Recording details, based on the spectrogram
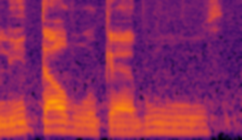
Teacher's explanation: ketika didahului dengan huruf yang kemudian berharokat fathah, maka hukum bacaannya adalah tafkhim, harus dibaca tebal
